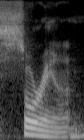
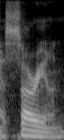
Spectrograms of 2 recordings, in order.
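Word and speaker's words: Saurian: it is s sari is that how it's pronounced sororium it is sorion s yeah sorion saion open world dinosaur survival experience it's on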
